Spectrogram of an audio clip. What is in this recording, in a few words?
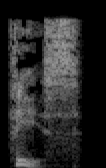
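"fils", British English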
